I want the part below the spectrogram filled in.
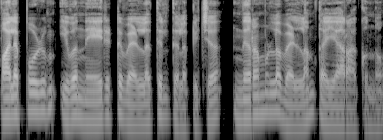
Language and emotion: Malayalam, neutral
